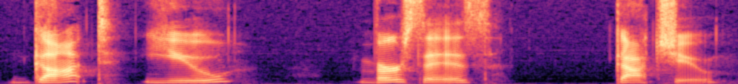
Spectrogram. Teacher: the T at the end of got disappears and so does the Y at the beginning of U they blend together and create the CH sound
